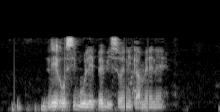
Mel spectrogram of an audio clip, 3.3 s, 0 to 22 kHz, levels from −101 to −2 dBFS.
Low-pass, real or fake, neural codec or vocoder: 5.4 kHz; real; none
